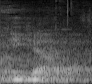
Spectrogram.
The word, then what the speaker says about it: decal: there's different pronunciations um stickers on your car are called decal appear they're called de um pray is called gravy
